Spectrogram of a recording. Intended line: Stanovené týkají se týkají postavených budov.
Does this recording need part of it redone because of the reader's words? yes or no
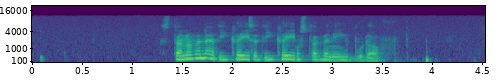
no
